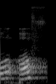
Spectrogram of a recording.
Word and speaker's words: of: ऑफ को एंड पे वी की साउंड आती है और ऑफ में एंड में एफ की साउंड आती है।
